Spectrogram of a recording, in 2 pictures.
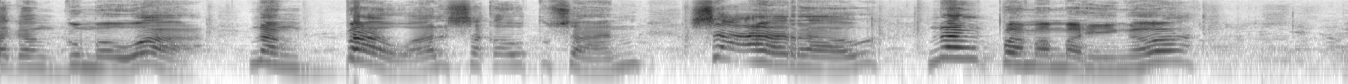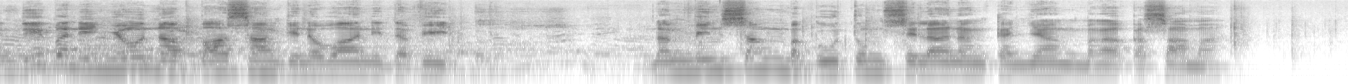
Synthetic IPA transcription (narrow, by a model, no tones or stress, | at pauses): ɡɐŋɡʊmɐwaʔ | nɐŋbaːwɐlsɐkɐʔʊt̪ʊsan | sɐʔaːɾɐw | nɐŋpɐmɐmɐhiŋa | hɪnd̪ibɐnɪɲːo̞nɐbaːsɐːŋɡɪnɐwanɪd̪ɐvid̪̚ | nɐŋminsɐŋmɐɡuːt̪ʊmsɪlanɐŋkɐɲːaŋmɐŋakɐsaːmɐ̰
